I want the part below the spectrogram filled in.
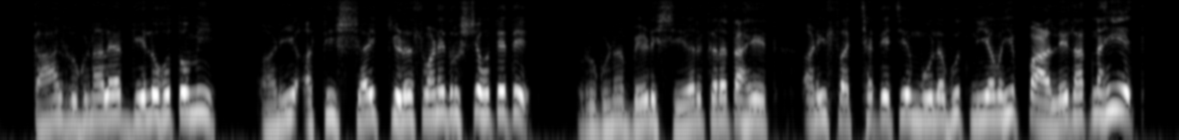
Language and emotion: Marathi, disgusted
